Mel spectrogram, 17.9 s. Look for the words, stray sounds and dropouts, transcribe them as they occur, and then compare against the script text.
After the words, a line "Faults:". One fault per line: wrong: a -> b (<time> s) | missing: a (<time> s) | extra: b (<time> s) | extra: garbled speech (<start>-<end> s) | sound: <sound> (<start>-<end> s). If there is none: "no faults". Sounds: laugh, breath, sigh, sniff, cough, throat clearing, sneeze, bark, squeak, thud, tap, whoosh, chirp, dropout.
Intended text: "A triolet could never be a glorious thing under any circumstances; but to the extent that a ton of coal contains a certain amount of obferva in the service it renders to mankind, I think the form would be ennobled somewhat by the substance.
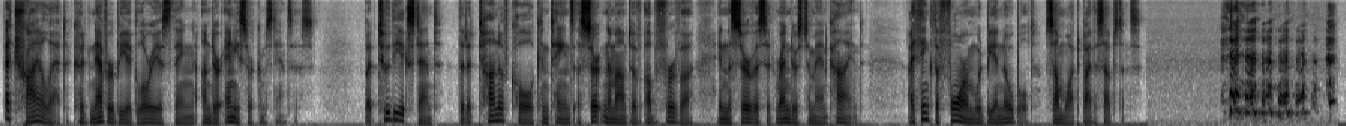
"A triolet could never be a glorious thing under any circumstances; but to the extent that a ton of coal contains a certain amount of obferva in the service it renders to mankind, I think the form would be ennobled somewhat by the substance.
Faults:
sound: laugh (16.3-17.8 s)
